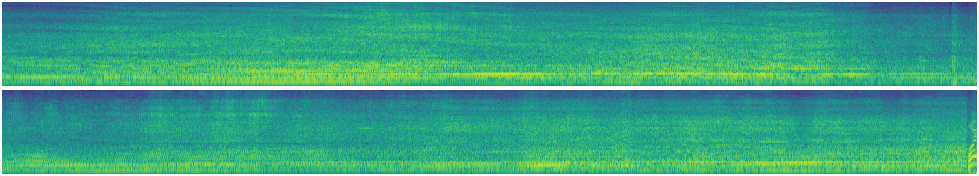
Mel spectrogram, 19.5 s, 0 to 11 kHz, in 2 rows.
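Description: Dirt race trucks in the Texas Dirt Truck Series roar around the I-37 Speedway dirt track during a late-lap race, a loud continuous engine drone with revving that swells and thins as the pack passes, no talk.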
